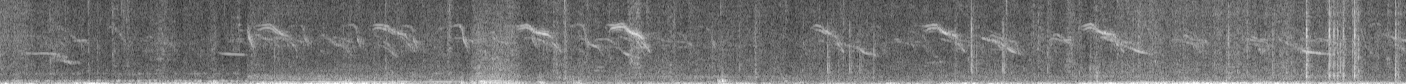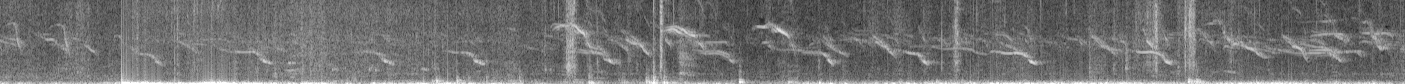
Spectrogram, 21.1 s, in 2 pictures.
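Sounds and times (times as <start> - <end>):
birds chirping: 0.0 - 21.0
low rumble: 1.6 - 5.6.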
